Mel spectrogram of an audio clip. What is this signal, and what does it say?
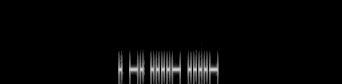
Morse code, heard as a keyed tone, about 44 wpm, 700 Hz. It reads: EN44
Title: All Cut Numbers - 4-Digit 45wpm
